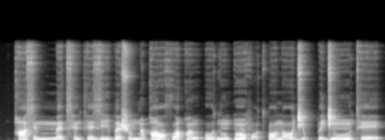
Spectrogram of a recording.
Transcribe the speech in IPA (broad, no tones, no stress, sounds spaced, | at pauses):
qʰ a s e mː ɛ t͡sʰ ẽ kʰ e z i p ɛ ʂ ũ m ĩ q ɔ x o q ũ | o d ũː p ɔ̃ f ɔ̰ t͡sʼ ɔ n ɔː d͡ʑ o pː e d͡ʑ ũː tʰ e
